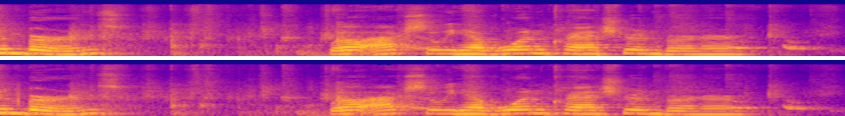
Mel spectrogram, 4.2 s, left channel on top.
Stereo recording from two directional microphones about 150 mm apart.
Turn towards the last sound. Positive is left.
turn(degrees=0)  # may be behind; listen again after turning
